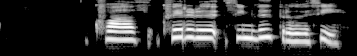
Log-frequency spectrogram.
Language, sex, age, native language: Icelandic, female, 30-39, Icelandic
